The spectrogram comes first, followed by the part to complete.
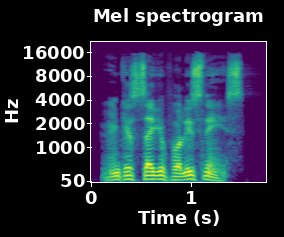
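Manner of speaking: ordinary delivery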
